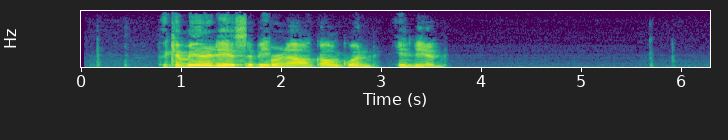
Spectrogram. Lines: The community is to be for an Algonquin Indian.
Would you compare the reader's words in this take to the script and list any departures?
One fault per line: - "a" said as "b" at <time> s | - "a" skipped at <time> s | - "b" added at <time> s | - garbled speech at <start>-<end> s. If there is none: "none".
none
